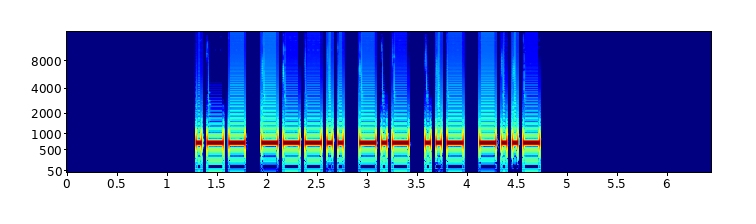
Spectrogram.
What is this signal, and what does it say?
Morse code, heard as a keyed tone, about 22 wpm, 700 Hz. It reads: W8KUX
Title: USA Call Signs - 5 Characters - Repeated 2x - 22wpm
